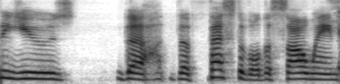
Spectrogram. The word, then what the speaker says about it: Samhain: Now, he's Celtic and the Celtic community kind of was like, please, his name is Samhain. That's how you pronounce the name is Samhain.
